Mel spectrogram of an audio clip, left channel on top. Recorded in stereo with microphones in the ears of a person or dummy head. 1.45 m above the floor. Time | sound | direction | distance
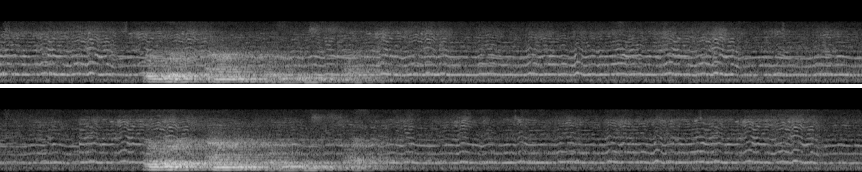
1.4 | a man speaking | 20° left (ahead or behind) | 1.5 m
